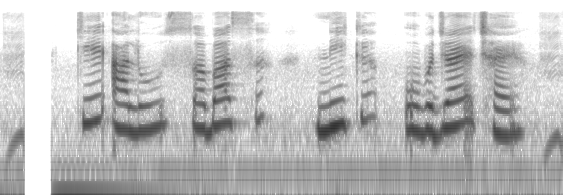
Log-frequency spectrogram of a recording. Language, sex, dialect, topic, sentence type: Maithili, female, Southern/Standard, agriculture, question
